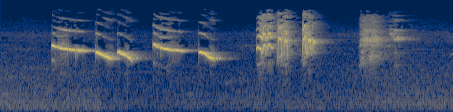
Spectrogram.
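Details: Orange-headed thrush song used to provoke other males: clear descending whistled phrases in pairs, then higher buzzy, scratchy notes, with a softer phrase at the end and short gaps between.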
